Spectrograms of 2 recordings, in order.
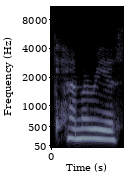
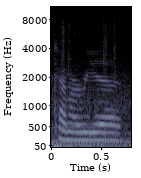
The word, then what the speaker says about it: Camarilla: By the way, the people in the game are going to pronounce Camarilla Camarilla. But I'm from California, where we have a high Spanish speaking population, and therefore I'm exposed to uh, the pardon me, the double L as a, yeah, sound. So that's what I am used to saying.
